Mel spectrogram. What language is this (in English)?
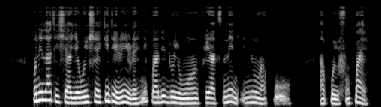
Yoruba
